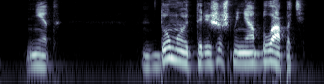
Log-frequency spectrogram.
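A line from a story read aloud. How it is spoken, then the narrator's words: Snorted. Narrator (Russian): Дэш фыркнула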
